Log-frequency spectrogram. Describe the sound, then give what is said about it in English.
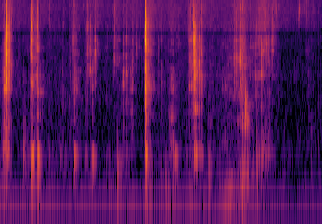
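Someone takes a quick sip of a cherry-flavored Blue Rebel drink from Dutch Bros: a short run of quiet, wet clicks and small slurps, irregular and soft, with no talking. “Yeah, if you can hear that. Well, that's just my Dutch bros take a sip of it before going on.”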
